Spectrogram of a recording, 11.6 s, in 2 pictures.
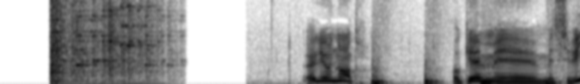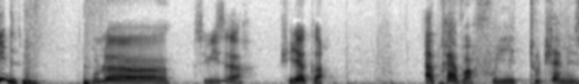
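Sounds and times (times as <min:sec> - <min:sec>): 
glass shards tinkling: 0:00.5 - 0:01.9
glass window smashed with a makeshift pickaxe of branch, stone and ivy: 0:00.5 - 0:01.9
speech: 0:03.0 - 0:09.2, 0:10.0 - 0:11.5.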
